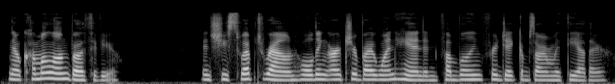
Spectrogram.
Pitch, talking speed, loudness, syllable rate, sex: 215 Hz, 225 wpm, -18 LUFS, 5.8 syllables/s, female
